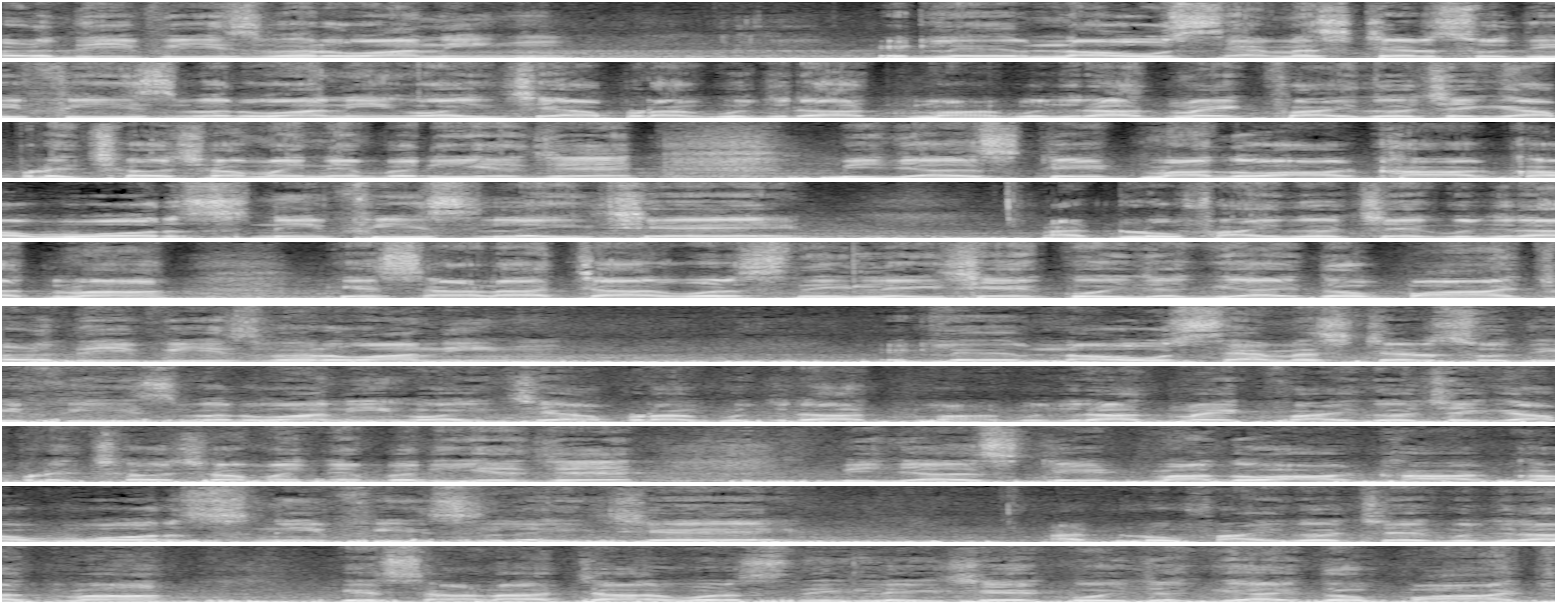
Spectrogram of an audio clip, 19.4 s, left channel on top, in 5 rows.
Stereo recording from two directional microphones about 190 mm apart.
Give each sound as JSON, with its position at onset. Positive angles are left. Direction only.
{"t": 0.0, "sound": "speech", "side_deg": 25}
{"t": 2.3, "sound": "speech", "side_deg": 30}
